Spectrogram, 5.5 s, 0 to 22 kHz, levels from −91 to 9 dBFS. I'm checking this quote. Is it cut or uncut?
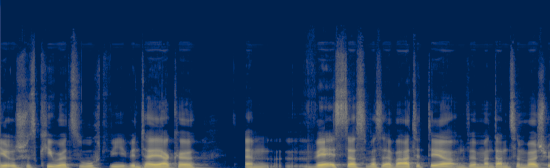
uncut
